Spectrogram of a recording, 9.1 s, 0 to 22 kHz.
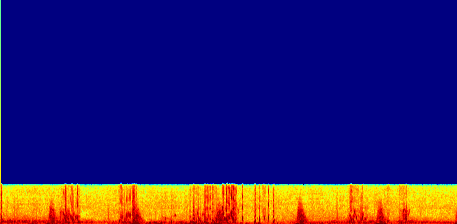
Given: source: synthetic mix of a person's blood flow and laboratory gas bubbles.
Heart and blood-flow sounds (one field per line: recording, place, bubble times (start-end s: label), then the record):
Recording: Doppler ultrasound of blood flow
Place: subclavian vein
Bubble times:
0.00-0.08 s: bubbles
1.15-1.62 s: bubbles
2.35-2.75 s: bubbles
2.94-3.53 s: bubbles
3.77-4.38 s: bubbles
4.42-4.78 s: bubbles
4.81-4.88 s: bubbles
5.05-5.39 s: bubbles
5.43-5.52 s: bubbles
6.92-7.33 s: bubbles
7.72-7.78 s: bubbles
7.94-8.20 s: bubbles
From the record:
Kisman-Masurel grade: 232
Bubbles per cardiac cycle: several, 3 to 8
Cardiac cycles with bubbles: 50 to 99%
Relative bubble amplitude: moderate (0.250 to 0.450)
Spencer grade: 3 (all of the cardiac periods contain showers or single bubble signals, but not dominating or overriding the cardiac motion signals)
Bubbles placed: anywhere in the cardiac cycle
